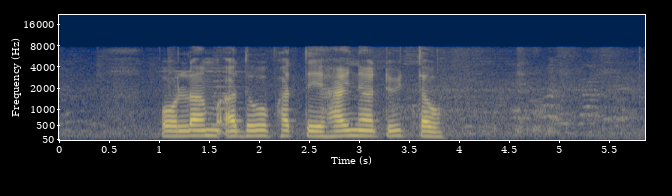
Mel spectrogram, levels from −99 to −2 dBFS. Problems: none marked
